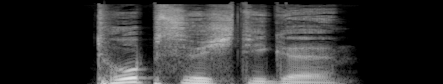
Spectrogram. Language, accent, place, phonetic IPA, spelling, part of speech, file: German, Germany, Berlin, [ˈtoːpˌzʏçtɪɡə], tobsüchtige, adjective, De-tobsüchtige.ogg
- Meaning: inflection of tobsüchtig: 1. strong/mixed nominative/accusative feminine singular 2. strong nominative/accusative plural 3. weak nominative all-gender singular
